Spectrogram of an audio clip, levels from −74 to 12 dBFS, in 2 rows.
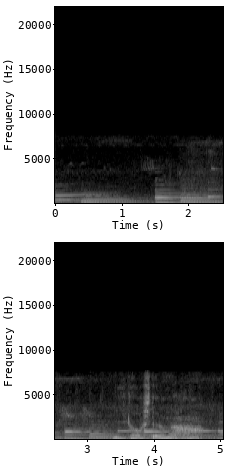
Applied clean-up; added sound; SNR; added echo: none; none; none; none.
